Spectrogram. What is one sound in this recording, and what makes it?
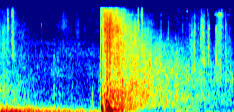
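A revolver fires a loud shot.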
